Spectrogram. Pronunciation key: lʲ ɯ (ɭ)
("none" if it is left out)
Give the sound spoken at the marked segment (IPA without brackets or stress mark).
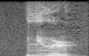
ɭ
